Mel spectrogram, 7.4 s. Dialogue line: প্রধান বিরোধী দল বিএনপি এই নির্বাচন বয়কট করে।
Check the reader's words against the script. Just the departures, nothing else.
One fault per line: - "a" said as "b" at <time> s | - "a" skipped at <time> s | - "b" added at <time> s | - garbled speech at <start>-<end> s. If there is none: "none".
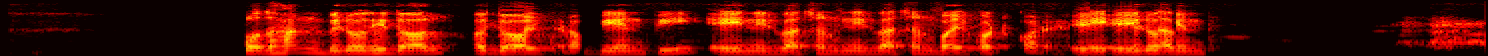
- garbled speech at 2.4-2.9 s
- "নির্বাচন" added at 4.2 s
- garbled speech at 5.3-6.0 s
